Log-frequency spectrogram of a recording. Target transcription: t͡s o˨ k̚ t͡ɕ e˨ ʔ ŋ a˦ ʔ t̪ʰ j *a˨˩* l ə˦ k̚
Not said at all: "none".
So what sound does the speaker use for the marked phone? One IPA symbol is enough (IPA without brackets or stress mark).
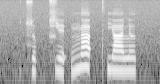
a˦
